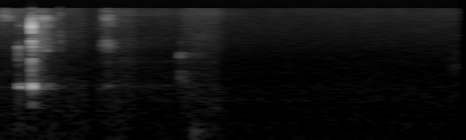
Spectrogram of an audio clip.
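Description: A sharp plastic click with a short ring, then two faint taps about half a second apart, as a small plastic pour cup of epoxy is handled.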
